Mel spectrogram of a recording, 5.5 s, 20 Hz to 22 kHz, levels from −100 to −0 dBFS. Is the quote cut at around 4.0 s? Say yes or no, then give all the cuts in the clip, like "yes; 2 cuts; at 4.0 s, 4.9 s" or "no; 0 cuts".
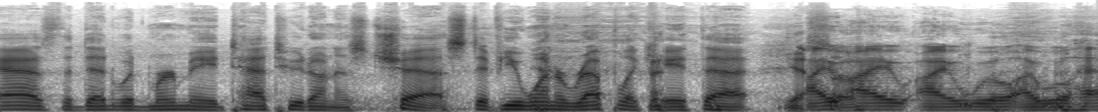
yes; 1 cut; at 4.0 s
